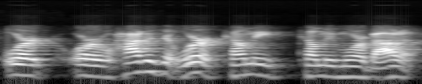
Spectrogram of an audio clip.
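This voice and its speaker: A man's voice: a little high, fairly even intonation. Hesitant male host on a tinny line. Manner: halting, hesitant, repeats words. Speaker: interview host. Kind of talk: casual interview. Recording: echoey, tinny phone-like line.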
